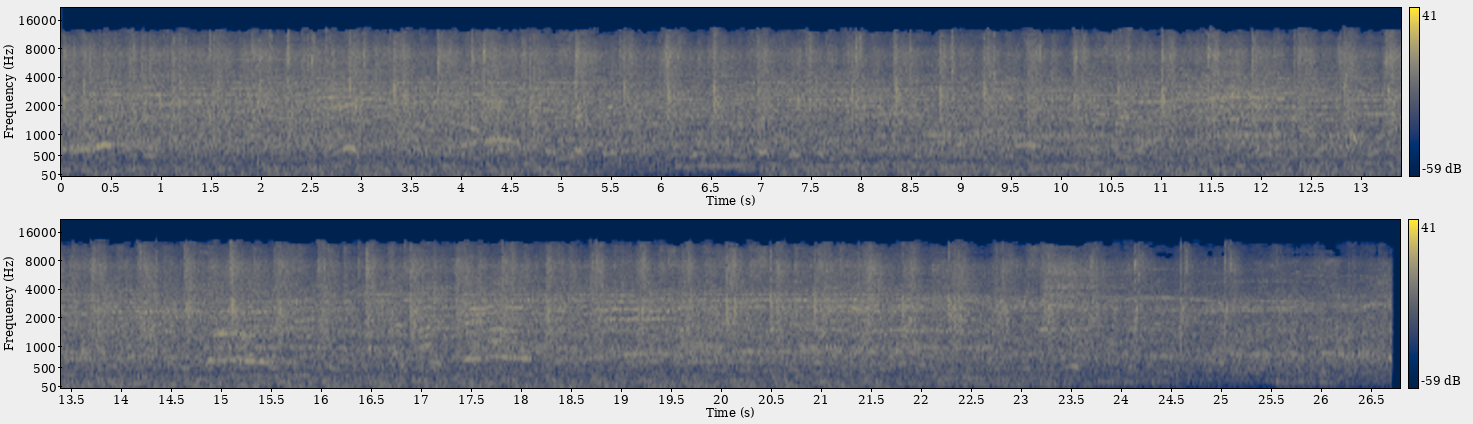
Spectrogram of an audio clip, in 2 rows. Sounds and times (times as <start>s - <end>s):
Music: 0.0s - 26.7s
Speech: 3.9s - 18.2s.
